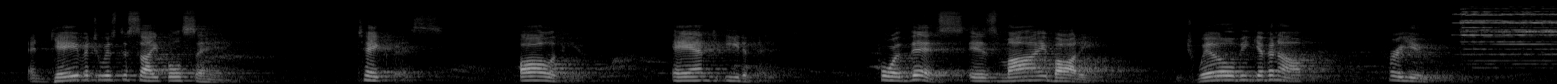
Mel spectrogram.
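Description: A man speaks slowly and solemnly in an echoing room, pausing between phrases.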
